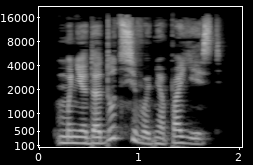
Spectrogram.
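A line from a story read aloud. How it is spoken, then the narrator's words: Grumbling glutton. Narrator (Russian): проворчала обжора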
